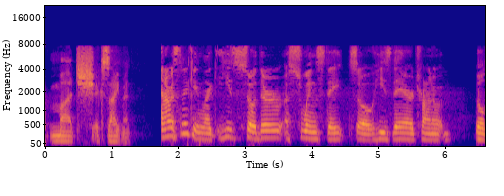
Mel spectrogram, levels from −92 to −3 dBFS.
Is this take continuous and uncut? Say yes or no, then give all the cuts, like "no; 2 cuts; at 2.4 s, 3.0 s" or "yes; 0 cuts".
yes; 0 cuts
